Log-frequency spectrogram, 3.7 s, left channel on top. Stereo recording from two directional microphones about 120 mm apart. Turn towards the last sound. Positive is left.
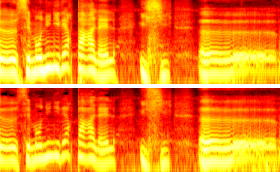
turn(degrees=-5)  # may be behind; listen again after turning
